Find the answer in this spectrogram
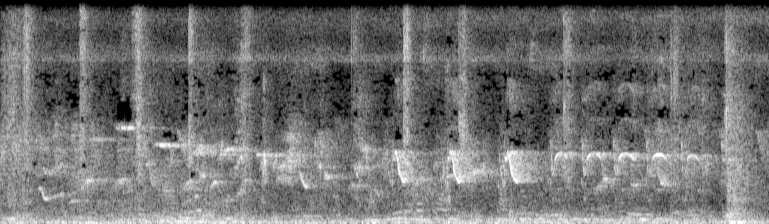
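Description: Birds chirping faintly, one repeating a short falling chirp about twice a second through the middle stretch.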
